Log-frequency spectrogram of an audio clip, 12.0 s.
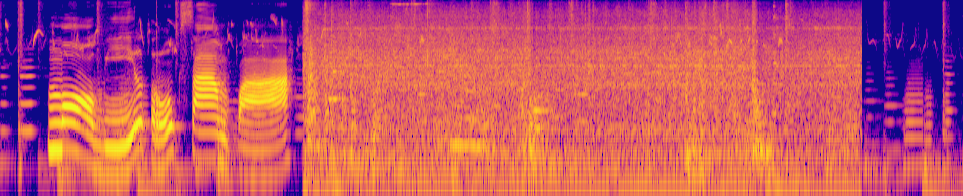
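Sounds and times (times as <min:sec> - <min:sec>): garbage truck engine running: 0:03.8 - 0:10.8
street noise: 0:03.8 - 0:10.8.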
